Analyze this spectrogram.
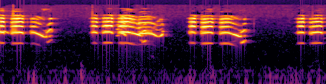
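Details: Red-wattled lapwing (Vanellus indicus) giving loud, shrill, strident notes in four quick bursts, each a harsh rising-falling cry, with a faint low rumble behind.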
